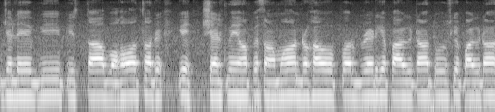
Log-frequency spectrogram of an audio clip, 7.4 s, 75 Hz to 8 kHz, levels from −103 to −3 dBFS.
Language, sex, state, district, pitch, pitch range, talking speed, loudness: Hindi, male, Himachal Pradesh, Shimla, 145 Hz, 140-145 Hz, 155 wpm, -14 LUFS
